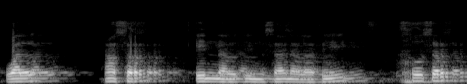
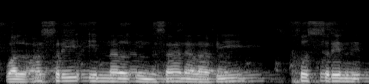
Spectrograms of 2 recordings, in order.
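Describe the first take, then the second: First: Each verse ends in a stop on the R. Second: The verses run together with linking vowel endings. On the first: "membacanya harus dihentikan pada setiap ayatnya" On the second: "diajari dengan cara membaca"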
